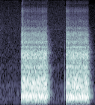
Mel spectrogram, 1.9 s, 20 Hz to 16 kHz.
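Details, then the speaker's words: Icom IC25A 2 m VHF FM transceiver after replacing all squelch-section electrolytics, two found very leaky: two half-second bursts of hiss that cut off cleanly into silence; squelch now opens and closes normally. "I replaced all the electrolytics in the squelch section here and I found two of them were very leaky. These two here. So that seemed to cure the problem."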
